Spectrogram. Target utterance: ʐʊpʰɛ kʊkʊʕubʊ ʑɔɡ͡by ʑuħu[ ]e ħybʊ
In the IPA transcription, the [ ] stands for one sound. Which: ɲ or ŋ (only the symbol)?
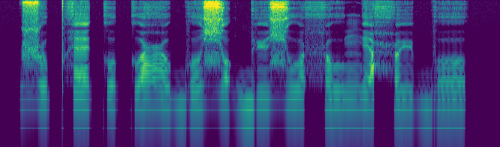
ŋ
